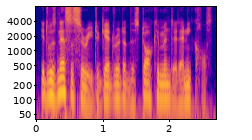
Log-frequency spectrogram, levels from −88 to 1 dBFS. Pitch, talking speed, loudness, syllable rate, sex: 95 Hz, 265 wpm, -19 LUFS, 7.1 syllables/s, male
